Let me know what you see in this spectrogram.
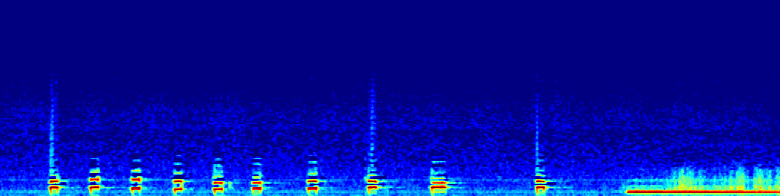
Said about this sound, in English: Anyone can call the President free. Simply pick up the phone and dial the presidential toll-free number.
